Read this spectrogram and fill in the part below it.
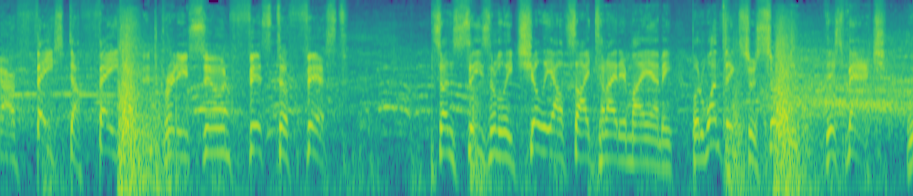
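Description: Bodies slam onto a wrestling ring mat.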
